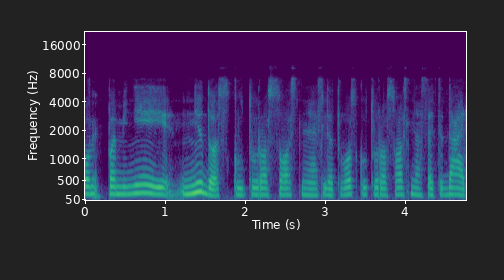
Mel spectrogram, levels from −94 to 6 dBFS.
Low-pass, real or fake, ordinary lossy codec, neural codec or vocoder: 7.2 kHz; real; Opus, 24 kbps; none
